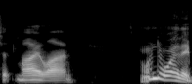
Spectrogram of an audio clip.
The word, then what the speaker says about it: Milan: Milan, which is spelled Milan, but they pronounce it Milan.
